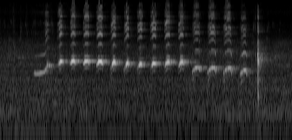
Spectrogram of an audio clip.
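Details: Pet ringneck parrot sitting on a computer, giving a series of about fourteen clear whistled notes, each with a short upslur, evenly spaced at about seven per second, dropping slightly in pitch toward the end, followed by a click.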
